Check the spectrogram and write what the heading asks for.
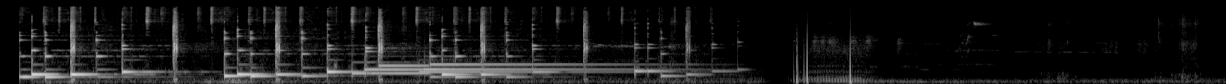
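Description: Short intro jingle of bright, chime-like pitched notes playing a quick melody, lasting about seven seconds, then stopping. What follows is quiet, with a couple of faint clicks.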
